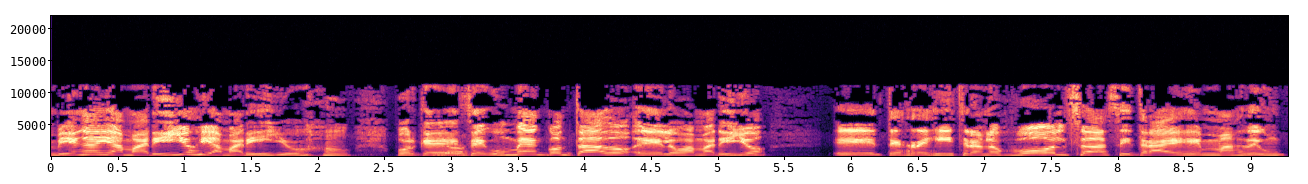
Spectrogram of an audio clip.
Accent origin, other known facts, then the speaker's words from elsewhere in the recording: Cuba; así somos los cubanos.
